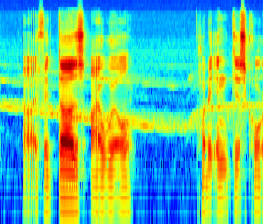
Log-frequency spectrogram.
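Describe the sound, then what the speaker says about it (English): A police siren passes outside, a steady wailing tone sliding slowly in pitch beneath and between close indoor speech. "Sorry about the sirens, guys."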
